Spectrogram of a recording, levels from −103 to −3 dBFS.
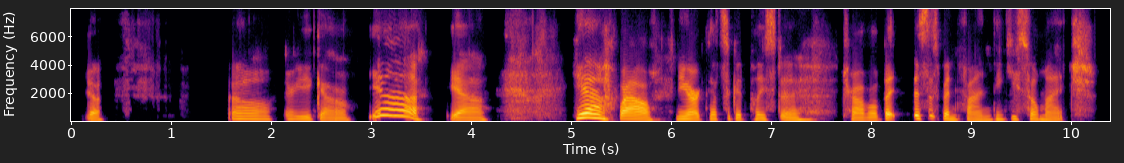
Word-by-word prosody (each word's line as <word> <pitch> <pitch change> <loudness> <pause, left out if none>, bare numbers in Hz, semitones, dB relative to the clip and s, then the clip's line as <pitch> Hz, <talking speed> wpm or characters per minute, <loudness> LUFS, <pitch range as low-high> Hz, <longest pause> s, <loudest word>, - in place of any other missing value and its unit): Yeah. - - -1 1.3
Oh, 190 -3 -2
there 175 - -7
you 175 -2 -4
go 130 -4 -5 0.2
yeah, 420 0 +4 0.3
yeah. 140 -2 0 0.9
Yeah, 270 -3 +9
wow, 180 -6 +6 0.2
New 175 - -1
York, 165 -3 +3
that's 170 0 -4
a - - -7
good 160 -2 -5
place 160 -2 -4
to 150 -1 -3 0.4
travel, 150 -3 -2
but - - +3 0.2
this 450 - +4
has 415 - -4
been 170 -5 -1
fun, 130 -3 -5
thank 165 +2 -8
you 180 - -5
so 175 +2 -1
much. 140 -5 -5
165 Hz, 150 wpm, -23 LUFS, 150-190 Hz, 1.3 s, Yeah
